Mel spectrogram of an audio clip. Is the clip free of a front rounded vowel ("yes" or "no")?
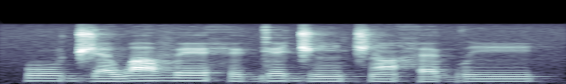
yes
